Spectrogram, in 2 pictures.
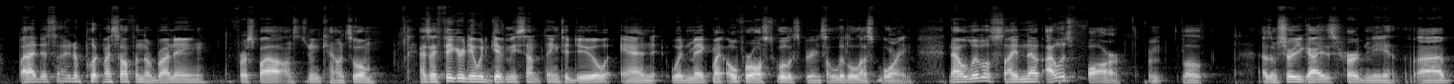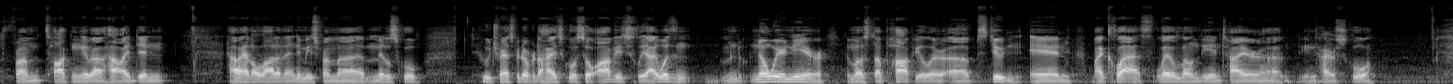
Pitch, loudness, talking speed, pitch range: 100 Hz, -16 LUFS, 205 wpm, 95-110 Hz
